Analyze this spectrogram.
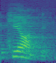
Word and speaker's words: Chianti: moved it will be marsala or it'll be kyonki you pronounce the CH at the beginning of a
